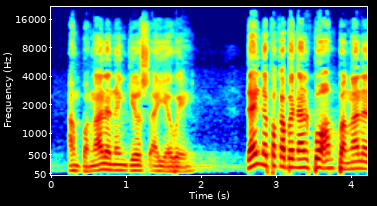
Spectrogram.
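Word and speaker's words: Yahweh: he w he wala pong consonans paano ba bigkasin ang pangalan po ng diyos ay yahw yung iba na hindi marunong magbasa ng titik na mga hebreo ay iba po Ang kanilang kailangang pagbasa nagiginghova.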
